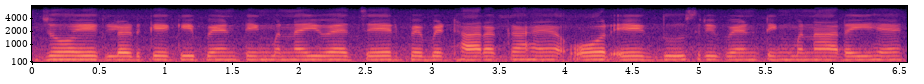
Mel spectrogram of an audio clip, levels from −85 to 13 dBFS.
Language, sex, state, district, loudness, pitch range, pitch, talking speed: Hindi, female, Rajasthan, Bikaner, -15 LUFS, 190-195 Hz, 190 Hz, 185 wpm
